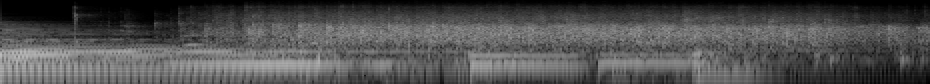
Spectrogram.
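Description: Audience applause that swells in after a few seconds of sustained low music tones, then settles into steady, dense clapping over the lingering music before easing slightly at the close.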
